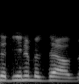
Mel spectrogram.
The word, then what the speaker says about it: Idina Menzel: No, she's Idina Menzel, not I forget.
